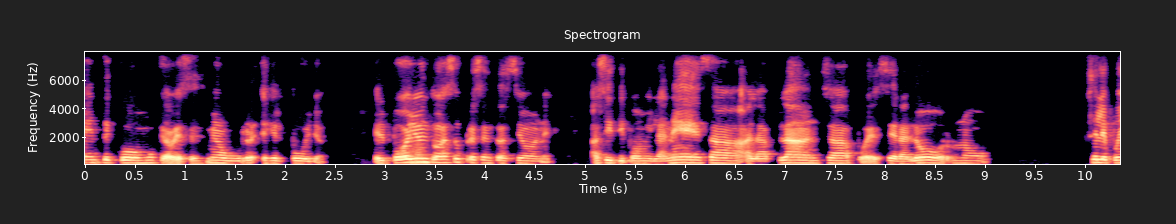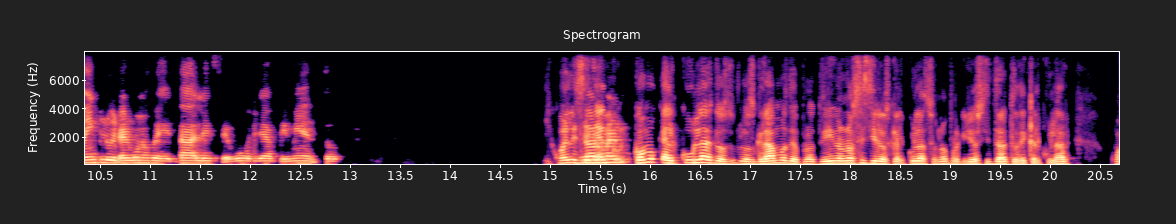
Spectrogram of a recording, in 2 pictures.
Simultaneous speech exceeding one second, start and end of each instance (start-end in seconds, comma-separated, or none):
none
